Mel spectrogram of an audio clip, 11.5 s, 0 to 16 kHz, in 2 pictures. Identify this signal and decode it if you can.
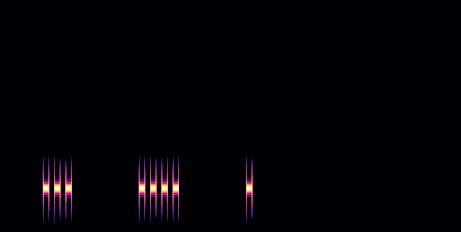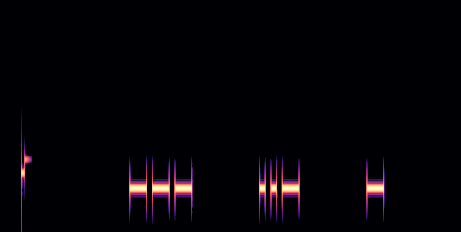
Morse code, heard as a keyed tone, about 17 wpm, spaced as for 8 wpm, 700 Hz. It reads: SHE OUT
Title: 4x Character Spacing - Top 500 Words - 17wpm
